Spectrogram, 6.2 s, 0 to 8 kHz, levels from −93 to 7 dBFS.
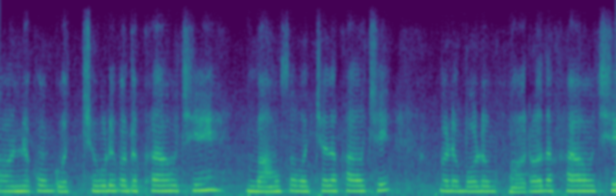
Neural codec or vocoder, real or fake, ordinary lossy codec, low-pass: codec, 24 kHz, 6 kbps, HILCodec; fake; Opus, 24 kbps; 7.2 kHz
